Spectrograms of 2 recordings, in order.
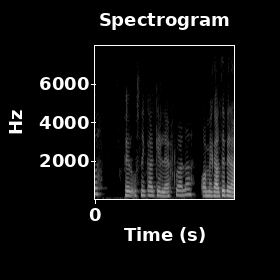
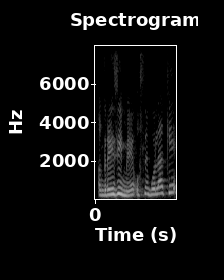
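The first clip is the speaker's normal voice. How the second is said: ordinary delivery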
